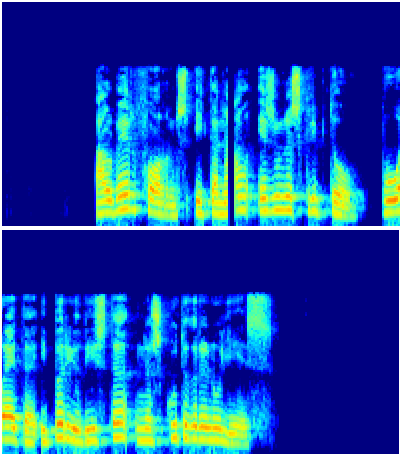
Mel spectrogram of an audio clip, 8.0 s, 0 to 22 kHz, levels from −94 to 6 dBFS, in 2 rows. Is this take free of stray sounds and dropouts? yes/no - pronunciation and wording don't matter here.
no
